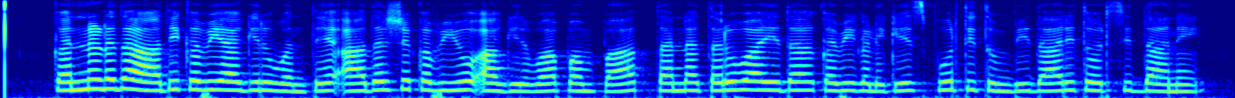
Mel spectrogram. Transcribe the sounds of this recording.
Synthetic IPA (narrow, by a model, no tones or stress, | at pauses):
kɐnːɐɽɐd̪ɐaːd̪ʱikɐʋijaːɡiɾuʋɐnt̪e̞ʔaːd̪ɐɾʃɐkɐʋijuʔaːɡiɾuʋɐpɐmpɐt̪ɐnːɐt̪ɐɾuʋaːjɐd̪ɐkɐʋiɡɐɭiɡe̞spuːɾt̪it̪umbid̪aːɾit̪oːɾisid̪ːaːne̞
